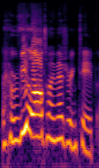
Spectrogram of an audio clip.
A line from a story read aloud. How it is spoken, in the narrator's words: Ayame shouts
